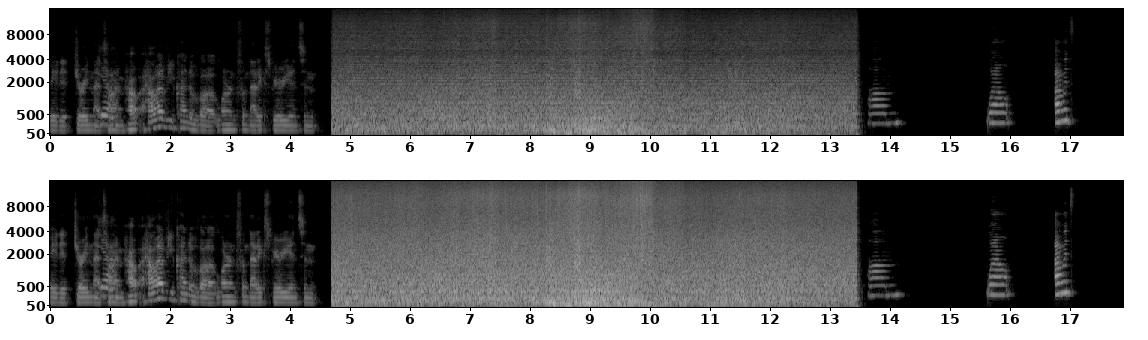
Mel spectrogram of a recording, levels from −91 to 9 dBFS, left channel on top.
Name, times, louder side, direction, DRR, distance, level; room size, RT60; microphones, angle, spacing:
voice 1, 0.0-4.4 4.9-7.4 7.8-8.7 10.2-12.7, right 3 dB, 65° right, 1.1 m, -46 dB
Waves surf, 4.7-13.4, right 7 dB, 90° right, 0.3 m, -30 dB
voice 2, 13.6-14.2 15.6-16.0 16.7-17.0, right 2 dB, 35° right, 0.9 m, -40 dB
5.2 x 2.1 x 3.1 m
head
